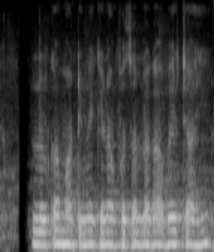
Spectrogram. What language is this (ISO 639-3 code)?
mai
